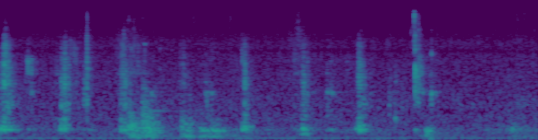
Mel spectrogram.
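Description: Close-up mouth sounds of someone eating: soft, irregular chewing clicks and lip smacks.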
